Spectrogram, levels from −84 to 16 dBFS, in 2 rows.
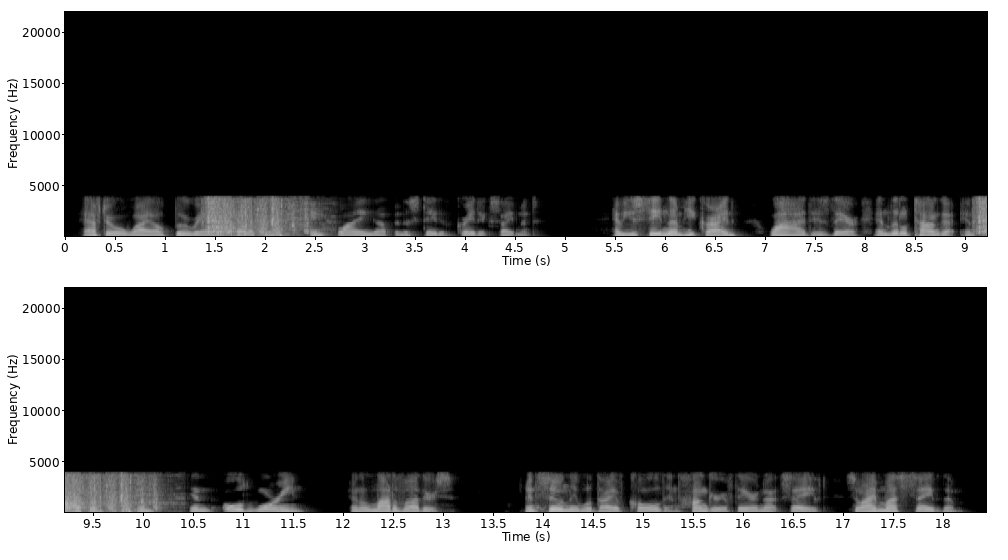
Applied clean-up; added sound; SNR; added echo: classical method log-MMSE.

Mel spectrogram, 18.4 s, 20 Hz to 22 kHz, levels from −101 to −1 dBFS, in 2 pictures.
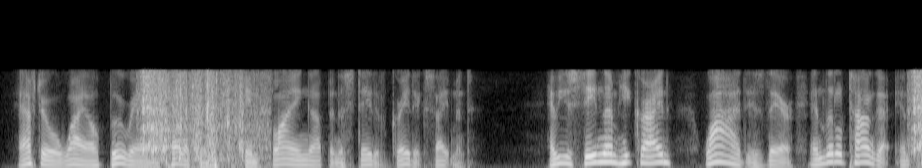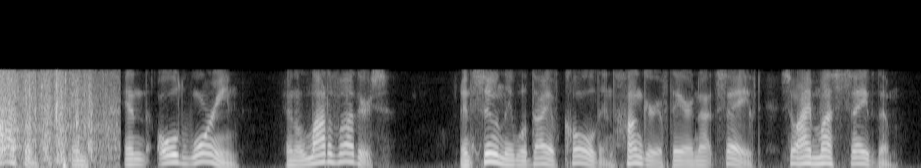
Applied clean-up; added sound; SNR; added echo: none; Bird; 0 dB; none.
